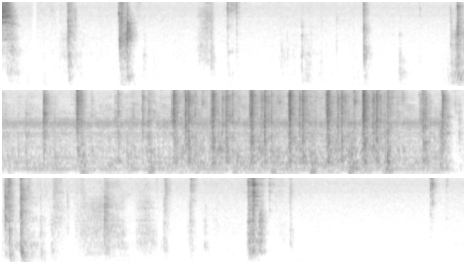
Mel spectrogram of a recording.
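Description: A domestic sewing machine basting fabric for a bag runs in one steady, quiet burst of about six seconds, with scattered light clicks and handling noises before and after.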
